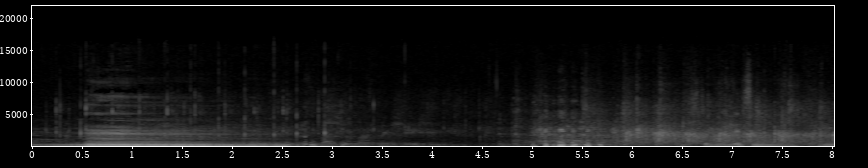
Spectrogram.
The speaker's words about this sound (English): So it's like, everybody, snap your fingers and go.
